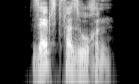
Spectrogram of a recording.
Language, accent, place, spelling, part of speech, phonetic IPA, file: German, Germany, Berlin, Selbstversuchen, noun, [ˈzɛlpstfɛɐ̯ˌzuːxn̩], De-Selbstversuchen.ogg
- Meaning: dative plural of Selbstversuch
